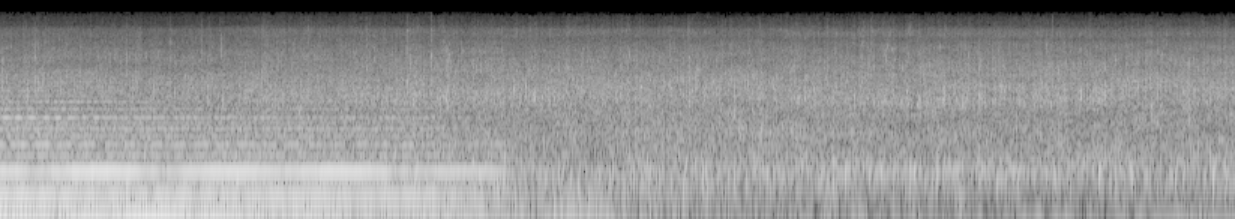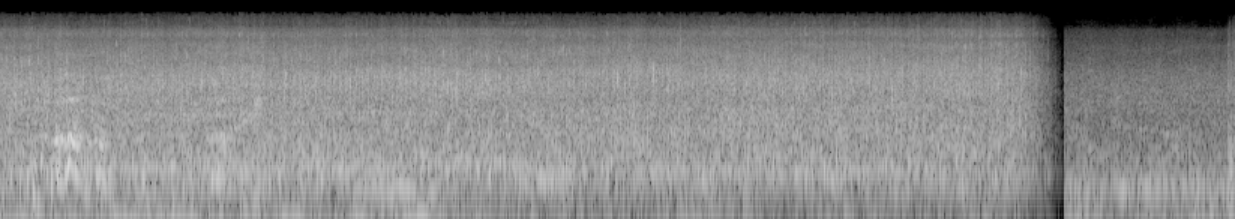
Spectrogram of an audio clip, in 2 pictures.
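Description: Water pouring steadily from stone spouts and splashing onto stone paving, a continuous rushing splash. A music track of long held tones fades out in the first several seconds, and a brief louder splash or sound comes about halfway through.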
